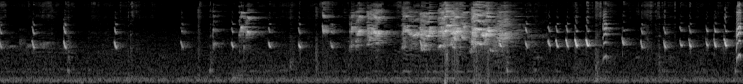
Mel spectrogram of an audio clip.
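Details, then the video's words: Fight-eager Javan fantail, a 19 cm black-and-white bird, gives rapid high chips around a loud rushing harsh burst, then resumes a fast irregular chipping series. "Burung Kipasan Jawa Ngotot Liat Pengen Tarung"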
